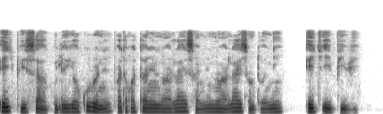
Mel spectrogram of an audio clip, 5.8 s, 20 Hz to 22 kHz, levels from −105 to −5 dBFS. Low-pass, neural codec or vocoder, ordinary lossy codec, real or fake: 7.2 kHz; none; none; real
